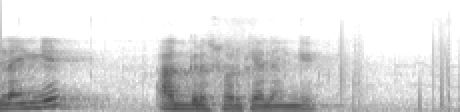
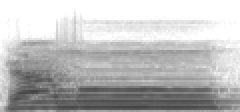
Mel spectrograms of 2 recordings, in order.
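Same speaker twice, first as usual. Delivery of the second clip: Ramu called out long and slow, a bit higher; calling out; 3 semitones higher, 4 dB louder, much slower than usual. Shown as a demonstration. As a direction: call Ramu from far away, stretching the vowel. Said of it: "इस तरीके से".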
